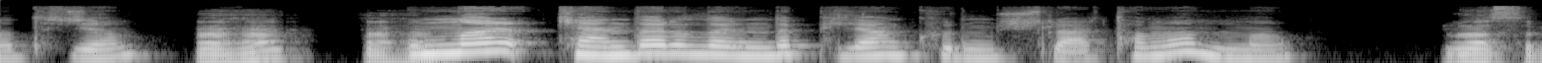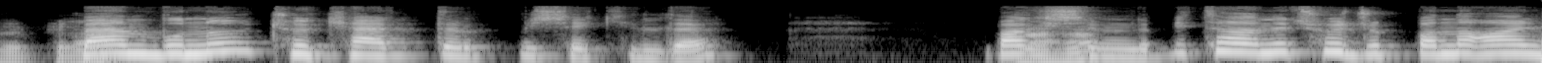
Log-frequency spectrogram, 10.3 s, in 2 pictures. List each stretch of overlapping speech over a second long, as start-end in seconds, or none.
none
